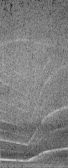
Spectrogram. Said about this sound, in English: There's literally a fire truck going by the house right now.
